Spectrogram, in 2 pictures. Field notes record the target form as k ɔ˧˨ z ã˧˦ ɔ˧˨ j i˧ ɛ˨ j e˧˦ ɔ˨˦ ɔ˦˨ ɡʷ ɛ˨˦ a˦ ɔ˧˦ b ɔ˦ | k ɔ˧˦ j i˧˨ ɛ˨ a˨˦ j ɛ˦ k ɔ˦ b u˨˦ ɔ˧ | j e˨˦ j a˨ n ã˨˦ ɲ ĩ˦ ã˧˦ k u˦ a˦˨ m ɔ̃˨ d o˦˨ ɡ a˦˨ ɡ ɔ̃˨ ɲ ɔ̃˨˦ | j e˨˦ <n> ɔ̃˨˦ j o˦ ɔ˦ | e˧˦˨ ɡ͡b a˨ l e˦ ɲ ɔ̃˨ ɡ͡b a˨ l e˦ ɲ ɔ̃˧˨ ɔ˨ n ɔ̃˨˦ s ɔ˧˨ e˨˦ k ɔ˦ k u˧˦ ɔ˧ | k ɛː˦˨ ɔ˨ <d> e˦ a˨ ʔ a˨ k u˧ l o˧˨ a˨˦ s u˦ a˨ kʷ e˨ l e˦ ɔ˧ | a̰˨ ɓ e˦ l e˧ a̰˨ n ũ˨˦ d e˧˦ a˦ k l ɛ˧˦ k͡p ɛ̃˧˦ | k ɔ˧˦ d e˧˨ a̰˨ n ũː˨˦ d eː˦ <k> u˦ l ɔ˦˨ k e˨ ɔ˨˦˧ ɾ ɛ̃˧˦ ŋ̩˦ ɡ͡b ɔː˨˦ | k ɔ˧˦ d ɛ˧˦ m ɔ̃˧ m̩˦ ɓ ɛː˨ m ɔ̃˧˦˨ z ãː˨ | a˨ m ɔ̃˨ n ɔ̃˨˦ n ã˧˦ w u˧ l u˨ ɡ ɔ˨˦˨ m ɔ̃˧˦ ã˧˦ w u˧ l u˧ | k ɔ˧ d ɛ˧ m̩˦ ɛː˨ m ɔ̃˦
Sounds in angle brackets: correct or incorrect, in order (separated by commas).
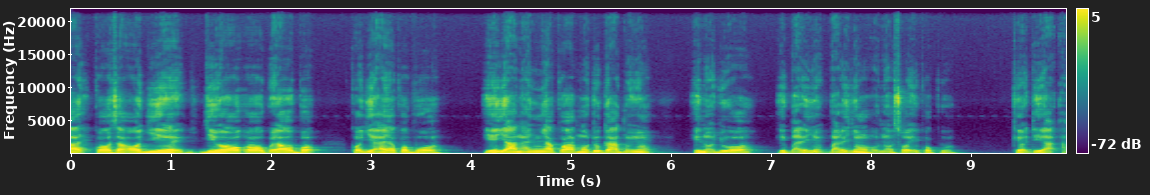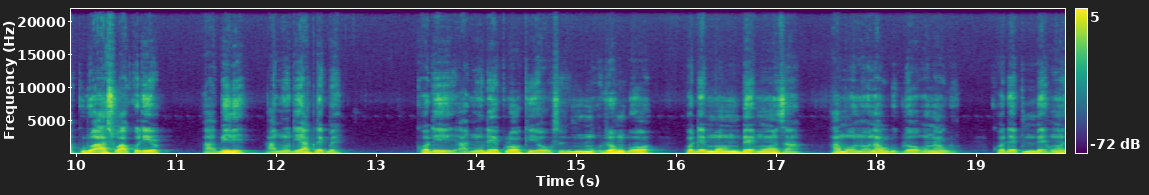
correct, correct, correct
